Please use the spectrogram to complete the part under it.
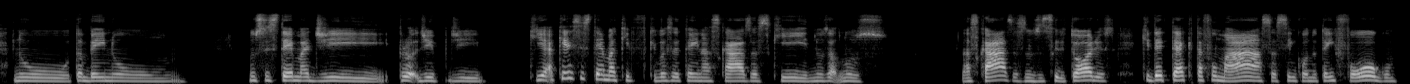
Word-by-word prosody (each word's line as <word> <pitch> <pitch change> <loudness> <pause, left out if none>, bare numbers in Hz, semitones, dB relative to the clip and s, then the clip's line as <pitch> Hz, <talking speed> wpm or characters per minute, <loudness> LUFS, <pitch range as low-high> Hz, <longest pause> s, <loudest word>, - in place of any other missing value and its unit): no 155 -3 -4
também 170 -1 0
no 150 -1 -8 0.7
no 185 - -3
sistema 180 -1 +3
de 160 -4 -2
pro 185 -2 +3
de 165 -1 -2
de 155 -3 -7 0.5
que 205 +1 0
aquele 280 +7 +2
sistema 240 -7 0
que 185 - -6 0.2
que - - -10
você 170 0 -3
tem 170 0 -2
nas 160 0 -4
casas 160 -1 +2
que, 160 -3 -4
nos 160 +1 -7
nos 155 -4 -5 0.7
nas 150 +1 -4
casas, 170 -3 +5
nos 155 -2 -5
escritórios, 170 +3 +1 0.3
que 200 - -6
detecta 195 -1 +3
fumaça 175 -2 +4
assim 170 +2 -5
quando 160 -1 -6
tem 175 +3 -3
fogo, 165 -2 +1
165 Hz, 135 wpm, -26 LUFS, 155-180 Hz, 0.7 s, casas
